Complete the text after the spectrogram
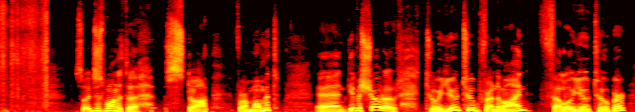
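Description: An older man talks calmly and close into a clip-on microphone.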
